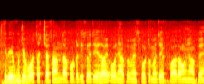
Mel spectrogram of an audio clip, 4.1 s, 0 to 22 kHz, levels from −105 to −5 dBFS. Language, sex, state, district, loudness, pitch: Hindi, male, Haryana, Jhajjar, -18 LUFS, 130 Hz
